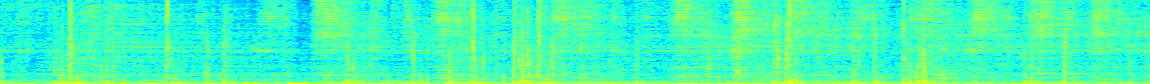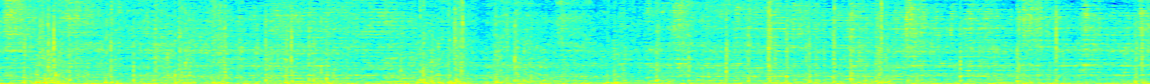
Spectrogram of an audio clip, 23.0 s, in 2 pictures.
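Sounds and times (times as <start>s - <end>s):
fireworks bursting and popping: 0.0s - 23.0s
loud music with drums: 0.0s - 23.0s.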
